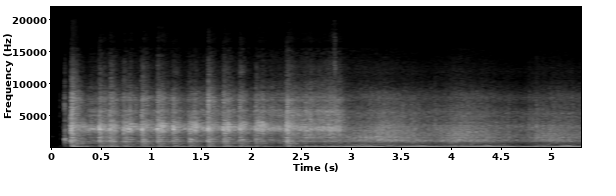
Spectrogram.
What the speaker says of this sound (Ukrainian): Зараз включаємо запалення, рахуємо до 5 і заводимо.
